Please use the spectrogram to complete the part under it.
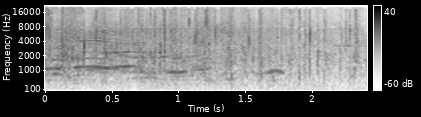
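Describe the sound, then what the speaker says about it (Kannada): An audience claps loudly and steadily at a community gathering, dense applause filling the whole moment with some faint voices mixed in. "ಆ ಚಾನಲ್ ಅವ್ರಿಗೊಮ್ಮೆ ಜೋರಾದ ಚಪ್ಪಾಳೆ ನೀವು ಸಮರ್ಪಣೆ ಮಾಡಿ"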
